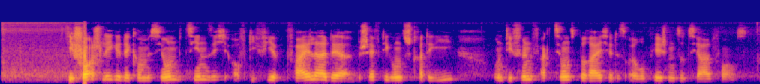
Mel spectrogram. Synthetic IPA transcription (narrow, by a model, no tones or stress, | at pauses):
d̥iːfoːɐʃlɛːɡədeːɐkʰɔmɪsjoːnbət͡siːənzɪçaʊfd̥iːfiːɐp͡faɪlɐdeːɐbəʃɛftɪɡʊŋsʃtʁ̥ateɡiː | ʔʊnt̚d̥iːfʏnfʔa̰k̚t͡sjoːnsb̥əʁaɪçədɛsʔɔʏʁ̞opʰɛːɪʃn̩zot͡sjaːlfɔ̰̃ːs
